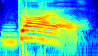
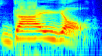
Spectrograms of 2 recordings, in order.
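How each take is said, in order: First: The word flows smoothly without a syllable break. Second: The word is split into two separate syllables. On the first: The speaker calls it right. "Try to keep it smooth" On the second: The speaker calls it wrong. "you're going to hear yourself making two separate syllables"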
